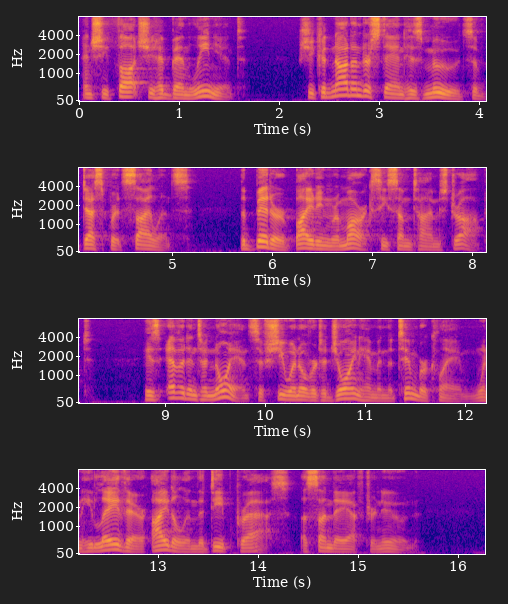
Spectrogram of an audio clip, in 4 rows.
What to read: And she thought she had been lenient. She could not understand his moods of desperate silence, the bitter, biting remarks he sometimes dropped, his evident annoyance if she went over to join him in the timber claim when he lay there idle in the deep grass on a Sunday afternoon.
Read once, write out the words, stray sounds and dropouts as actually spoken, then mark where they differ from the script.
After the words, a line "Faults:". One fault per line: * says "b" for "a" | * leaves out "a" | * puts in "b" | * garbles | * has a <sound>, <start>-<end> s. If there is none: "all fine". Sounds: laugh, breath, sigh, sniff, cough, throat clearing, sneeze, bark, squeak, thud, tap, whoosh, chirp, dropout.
And she thought she had been lenient. She could not understand his moods of desperate silence, the bitter, biting remarks he sometimes dropped, his evident annoyance if she went over to join him in the timber claim when he lay there idle in the deep grass a Sunday afternoon.
Faults:
* leaves out "on"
